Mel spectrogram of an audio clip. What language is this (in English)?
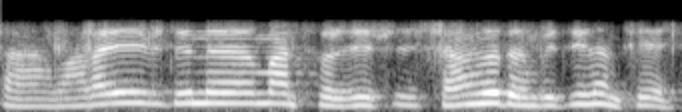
Bodo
